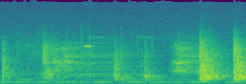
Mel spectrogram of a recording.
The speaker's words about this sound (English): Oh, don't you know when you slam a door, you shatter my nerves?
